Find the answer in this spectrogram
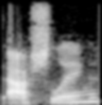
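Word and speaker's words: Aisling: went to Ireland and a name over there that's really popular is Ashling spelled a i s l i n g and so my mom really loved the way that that spelling made the ash sound even though it had the AIS s and she was like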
